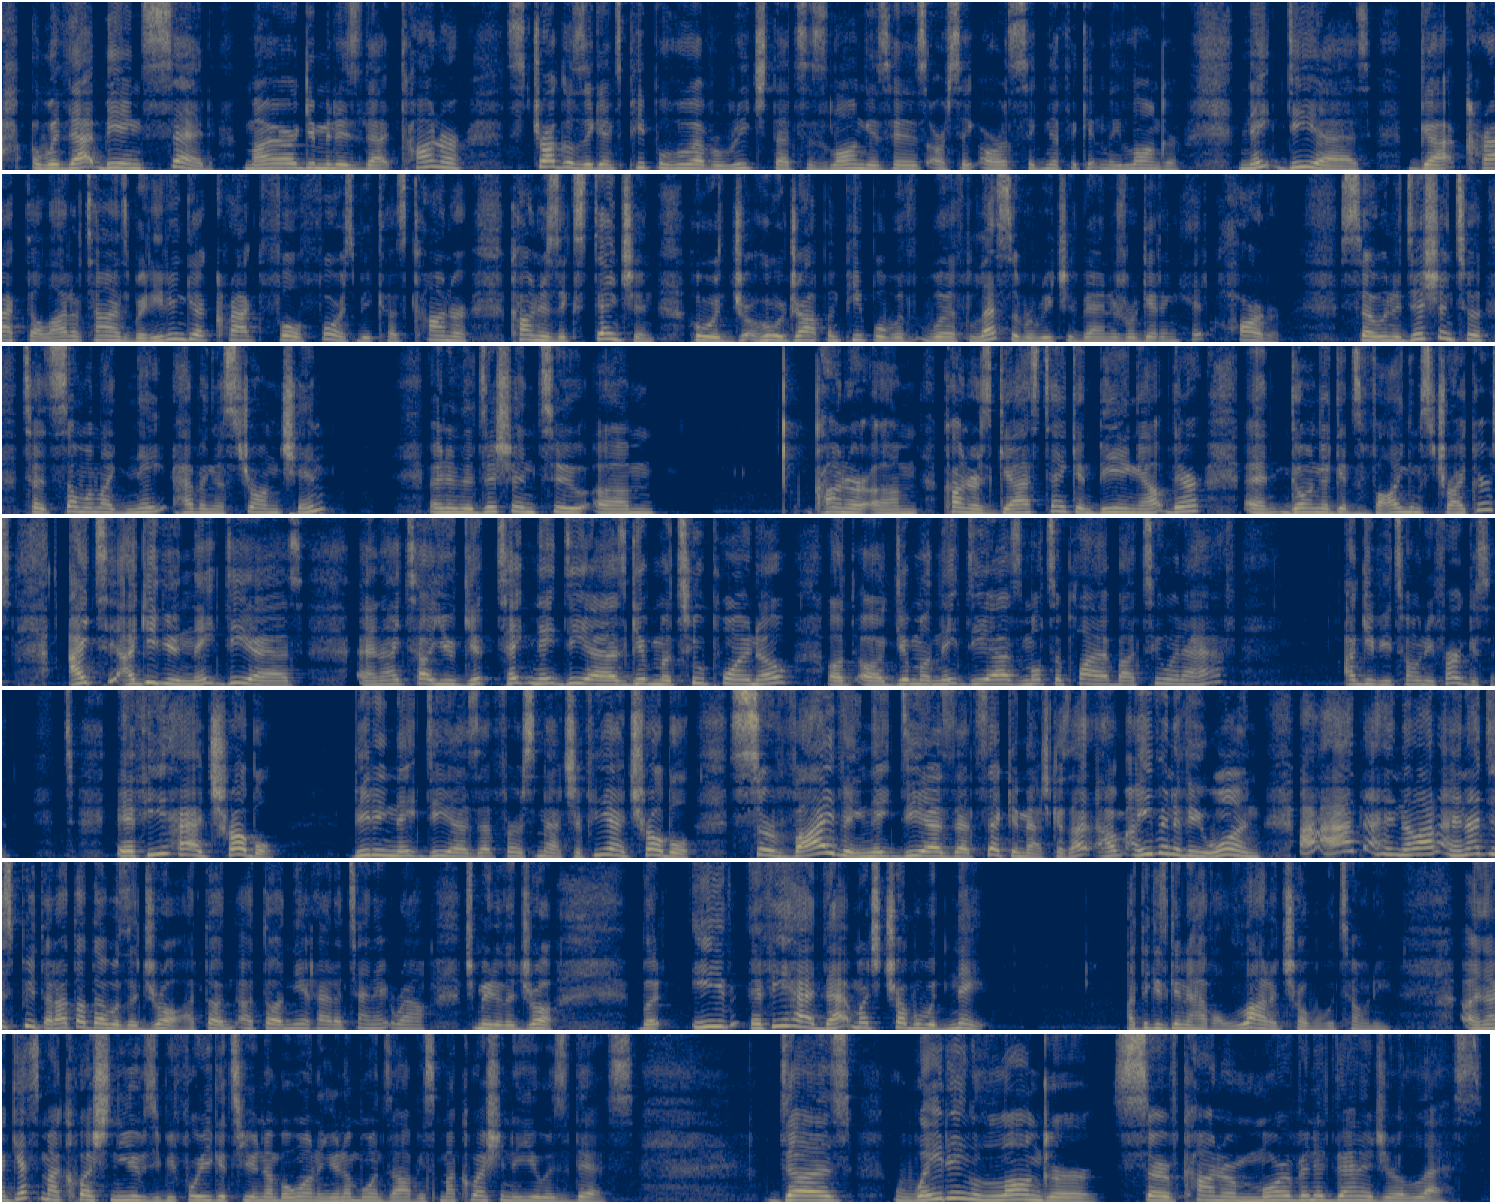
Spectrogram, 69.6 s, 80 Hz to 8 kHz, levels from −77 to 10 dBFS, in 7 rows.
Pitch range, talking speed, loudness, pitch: 175-215 Hz, 210 wpm, -25 LUFS, 190 Hz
